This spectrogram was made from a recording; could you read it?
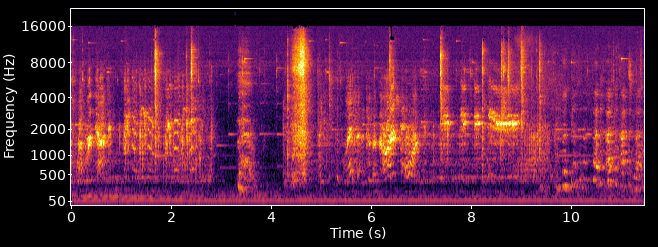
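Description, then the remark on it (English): An antique toy sounds off with a run of raspy, duck-like quacks and honks in irregular bursts, over a steady low hum. “I started shopping around for antique toys too. This is an antique, actually.”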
